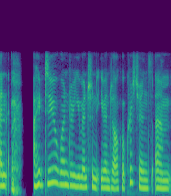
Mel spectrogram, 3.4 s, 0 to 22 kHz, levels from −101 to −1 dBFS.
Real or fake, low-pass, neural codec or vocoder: real; 7.2 kHz; none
